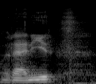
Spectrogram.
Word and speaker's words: Reinier: That's how you pronounce it as well, Reinier.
